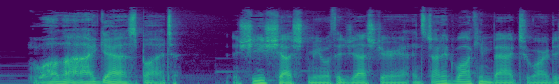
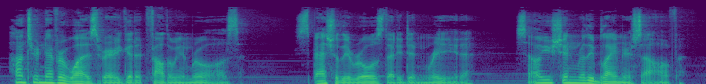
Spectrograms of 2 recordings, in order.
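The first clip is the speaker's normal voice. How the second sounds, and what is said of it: Bright, cheerful voice. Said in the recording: “in a bright voice”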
